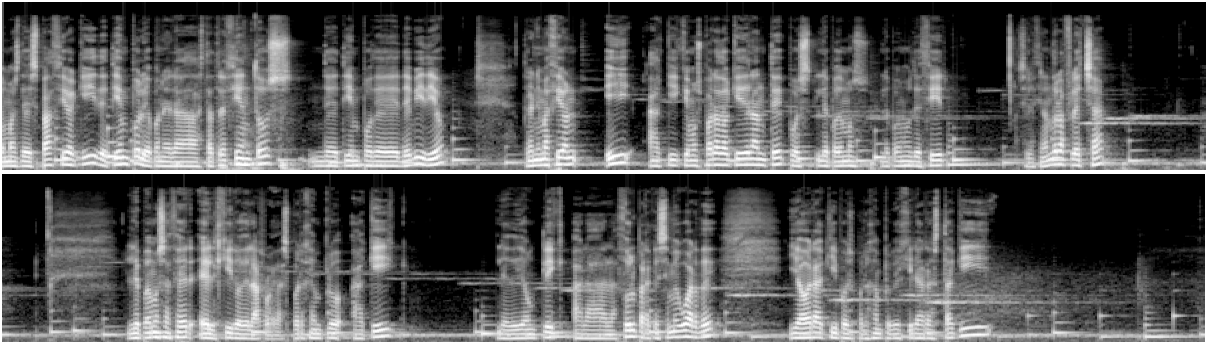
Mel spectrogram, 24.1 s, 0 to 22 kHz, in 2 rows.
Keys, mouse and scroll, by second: 2.5 KP_0, 4.0 click, 7.9-10.2 middle drag, 10.2 right click, 10.7-12.4 middle drag, 12.4 click, 12.9 click, 18.0 click, 19.9 click.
